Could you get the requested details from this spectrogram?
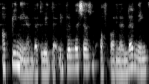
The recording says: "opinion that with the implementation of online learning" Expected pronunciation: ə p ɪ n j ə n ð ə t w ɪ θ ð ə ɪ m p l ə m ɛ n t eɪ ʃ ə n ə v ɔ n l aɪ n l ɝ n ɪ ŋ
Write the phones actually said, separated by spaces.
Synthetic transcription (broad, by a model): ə p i n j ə n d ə t w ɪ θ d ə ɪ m p l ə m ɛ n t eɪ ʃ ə n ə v ɔ n l aɪ n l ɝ n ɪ ŋ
